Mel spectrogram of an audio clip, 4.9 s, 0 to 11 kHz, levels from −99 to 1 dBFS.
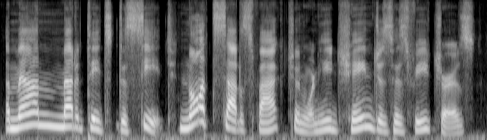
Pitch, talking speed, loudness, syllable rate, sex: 185 Hz, 135 wpm, -18 LUFS, 4.5 syllables/s, male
